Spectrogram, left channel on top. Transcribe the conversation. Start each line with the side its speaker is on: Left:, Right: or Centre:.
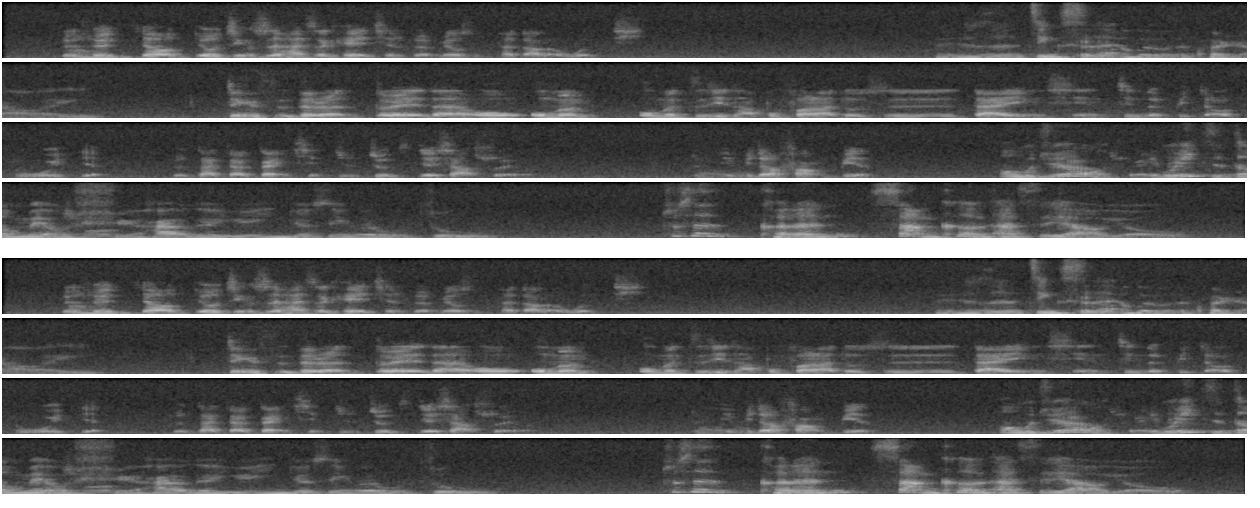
Left: 对，
Right: 哦，
Left: 所以只要有近视还是可以潜水，没有什么太大的问题，
Right: 对，就是近视人会有的困扰而已。
Left: 对啊。近视的人，对，但我我们我们自己大部分啦，就是戴隐形眼镜的比较多一点，就大家戴隐形就就直接下水了，对，
Right: 哦。
Left: 也比较方便，
Right: 哦，我觉得我我一直都没有学，
Left: 对啊，所以你平嗯说
Right: 还有一个原因就是因为我住，就是可能上课它是要有，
